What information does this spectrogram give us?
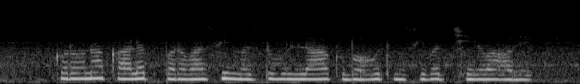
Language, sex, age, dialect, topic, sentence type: Magahi, female, 18-24, Northeastern/Surjapuri, agriculture, statement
